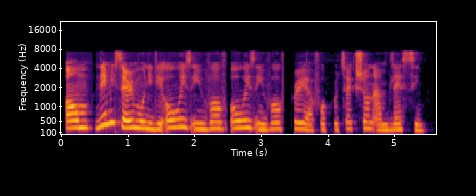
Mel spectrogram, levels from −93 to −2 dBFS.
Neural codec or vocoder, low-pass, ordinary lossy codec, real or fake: none; 7.2 kHz; none; real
